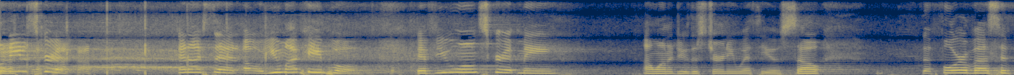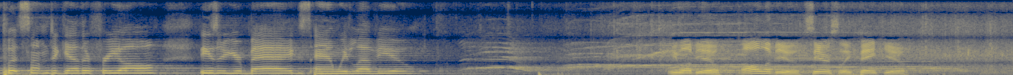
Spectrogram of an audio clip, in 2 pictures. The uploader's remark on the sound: This episode is the podcast conversion of our first ever live studio audience filming of Next Up at NxtGen Network’s event called Ignite.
